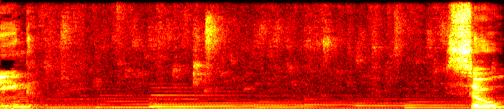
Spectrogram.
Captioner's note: dripping water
